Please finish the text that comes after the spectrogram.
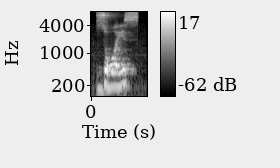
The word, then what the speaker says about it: Seuss: Dr. Seuss's name is technically Dr. Zeus.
